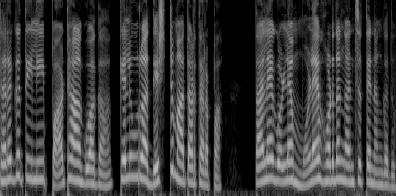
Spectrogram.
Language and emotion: Kannada, disgusted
